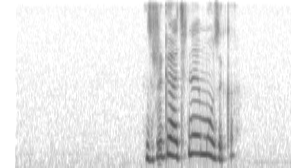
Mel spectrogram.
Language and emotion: Russian, positive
